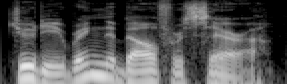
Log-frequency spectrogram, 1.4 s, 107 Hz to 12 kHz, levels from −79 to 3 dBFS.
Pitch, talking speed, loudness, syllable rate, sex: 115 Hz, 250 wpm, -16 LUFS, 5.9 syllables/s, male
